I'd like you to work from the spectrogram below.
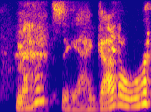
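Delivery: put-on child sounding like a little old grandma. Listener repeating a girl's quoted line: imitating Seneca's old-grandma voice. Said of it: "Why does Seneca sound like an old grandma?".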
